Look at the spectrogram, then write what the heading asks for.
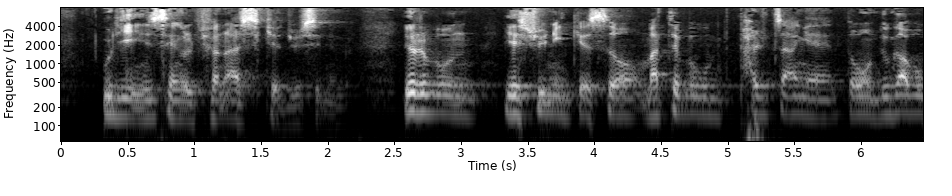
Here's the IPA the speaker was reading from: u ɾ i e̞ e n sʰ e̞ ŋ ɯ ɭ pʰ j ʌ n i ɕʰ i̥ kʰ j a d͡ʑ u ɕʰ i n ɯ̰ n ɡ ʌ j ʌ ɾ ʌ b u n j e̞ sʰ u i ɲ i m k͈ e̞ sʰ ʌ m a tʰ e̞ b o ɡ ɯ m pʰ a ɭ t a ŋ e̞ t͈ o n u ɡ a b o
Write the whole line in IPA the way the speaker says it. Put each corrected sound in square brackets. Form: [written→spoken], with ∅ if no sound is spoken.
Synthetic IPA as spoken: u ɾ i e̞ [e→i] n sʰ e̞ ŋ ɯ ɭ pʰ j ʌ n [i→a] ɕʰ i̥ kʰ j [a→ʌ] d͡ʑ u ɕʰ i n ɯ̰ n ɡ ʌ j ʌ ɾ ʌ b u n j e̞ sʰ u i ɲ i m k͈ e̞ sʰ ʌ m a tʰ e̞ b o ɡ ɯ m pʰ a ɭ [t→t͡ɕ͈] a ŋ e̞ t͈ o n u ɡ a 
